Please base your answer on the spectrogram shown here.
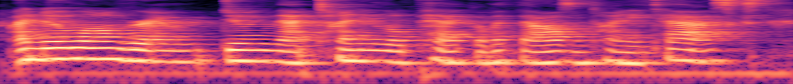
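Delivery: ordinary talk, nothing marked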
